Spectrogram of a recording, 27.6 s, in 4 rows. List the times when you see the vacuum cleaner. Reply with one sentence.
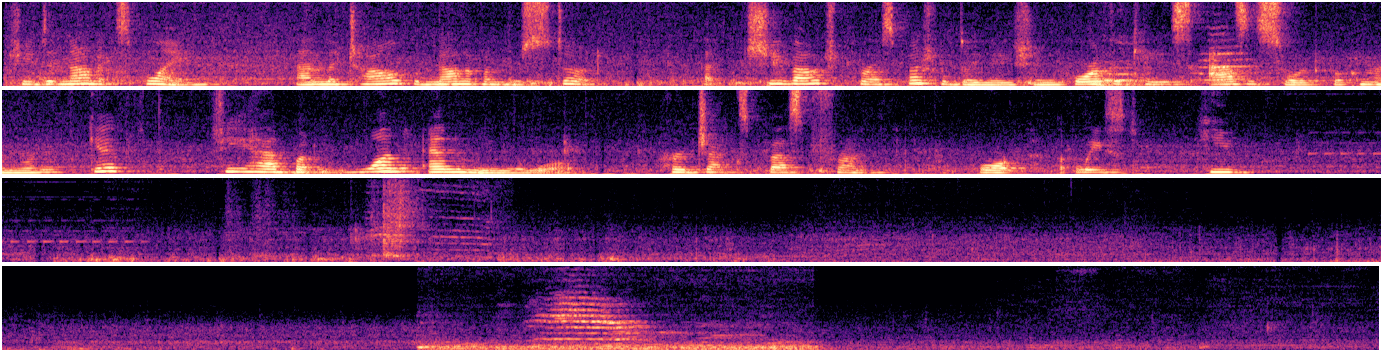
The vacuum cleaner can be heard from 25.6 to 27.5 s.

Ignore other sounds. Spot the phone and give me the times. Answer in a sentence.
You can hear the phone from 13.4 to 14.6 s.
